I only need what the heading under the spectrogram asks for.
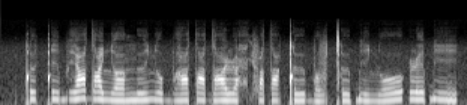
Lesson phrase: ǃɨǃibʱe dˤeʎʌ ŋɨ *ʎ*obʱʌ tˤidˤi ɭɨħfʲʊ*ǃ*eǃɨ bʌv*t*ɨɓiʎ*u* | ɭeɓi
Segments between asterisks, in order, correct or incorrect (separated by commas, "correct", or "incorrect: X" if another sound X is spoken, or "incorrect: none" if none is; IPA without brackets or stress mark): correct, incorrect: tˤ, incorrect: ǀ, incorrect: o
